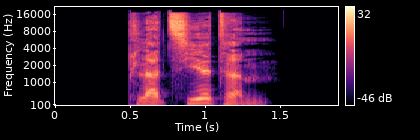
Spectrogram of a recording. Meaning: strong dative masculine/neuter singular of platziert
- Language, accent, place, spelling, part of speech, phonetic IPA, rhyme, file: German, Germany, Berlin, platziertem, adjective, [plaˈt͡siːɐ̯təm], -iːɐ̯təm, De-platziertem.ogg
